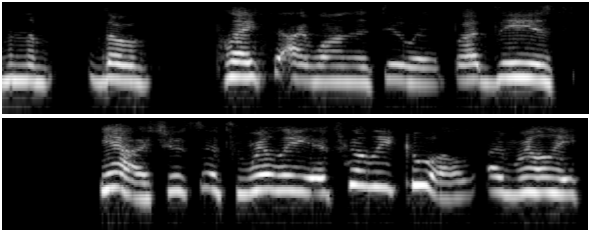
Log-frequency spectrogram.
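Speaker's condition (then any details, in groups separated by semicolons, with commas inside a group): Cerebellar ataxia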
